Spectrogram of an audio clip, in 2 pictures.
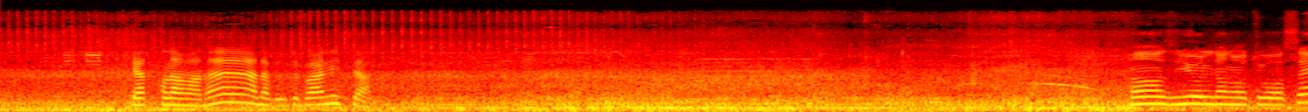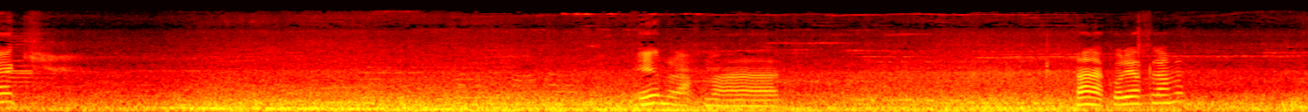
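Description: Traffic rumbles steadily past outdoors.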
